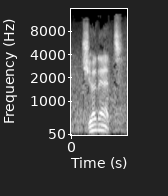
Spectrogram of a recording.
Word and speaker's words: Gennett: This is Scooter Gennett. I mispronounced his name earlier. My apologies, Scooter. It's Gennett.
